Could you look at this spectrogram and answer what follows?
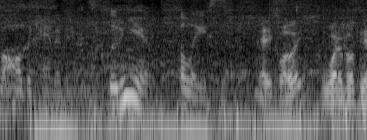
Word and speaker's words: Felice: Which brings us to Felice, head cheerleader and president of the drama club, not to mention that she's also Regina George? Yeah, but her name rhymes with the French word for luggage.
